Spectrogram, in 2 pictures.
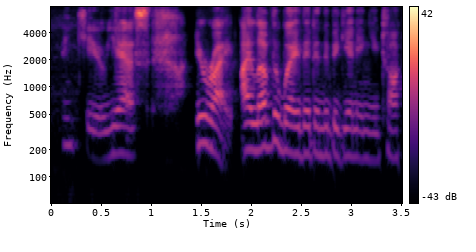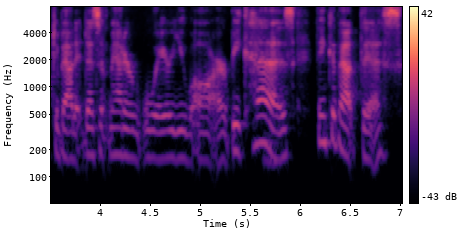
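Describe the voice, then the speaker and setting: At a fairly quick pace, a woman with an ordinary speaking voice talks at a fairly low pitch with ordinary pitch variation. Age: 60s. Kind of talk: interview.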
